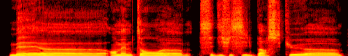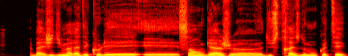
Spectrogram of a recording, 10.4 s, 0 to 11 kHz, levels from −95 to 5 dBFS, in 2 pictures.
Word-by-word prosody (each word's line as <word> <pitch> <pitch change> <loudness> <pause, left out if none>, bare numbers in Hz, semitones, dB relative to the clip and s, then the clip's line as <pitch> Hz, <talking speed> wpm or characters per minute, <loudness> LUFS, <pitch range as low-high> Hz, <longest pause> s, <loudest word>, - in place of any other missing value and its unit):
mais, 130 +8 +3
heu, 110 -2 +1
en 115 -1 0
même 115 0 +1
temps, 145 +4 +2
heu, 105 -3 0 0.3
c'est 115 - -2
difficile 125 +6 -3
parce 105 -6 0
que, 110 - -4
heu, 95 -4 +1 0.6
bah, 105 +2 0
j'ai 105 0 -1
du 100 +1 -4
mal 125 +4 +2
à 130 - +4
décoller 125 +9 +1
et 100 0 -2
ça 110 +3 -1
engage, 115 +2 +2
heu, 95 -1 -1
du 95 +3 -9
stress 115 +4 0
de 110 - -1
mon 100 -1 -1
côté. 115 +7 0
110 Hz, 150 wpm, -25 LUFS, 100-120 Hz, 0.6 s, à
